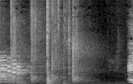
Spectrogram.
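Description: A man's drawn-out voice trails off, then a single sharp thunk sounds a little under a second in, with a short ring after it.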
